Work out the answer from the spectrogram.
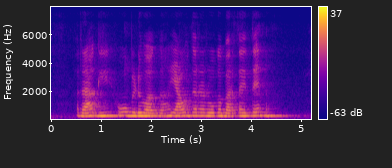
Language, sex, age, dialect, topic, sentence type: Kannada, female, 25-30, Dharwad Kannada, agriculture, question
